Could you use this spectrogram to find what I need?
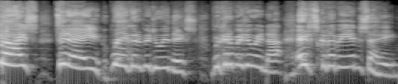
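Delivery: put-on over-excited kid hype, pumped up, loud and high. Mocking how child YouTubers talk to viewers: imitating a child YouTuber. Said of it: "like child YouTubers come across".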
